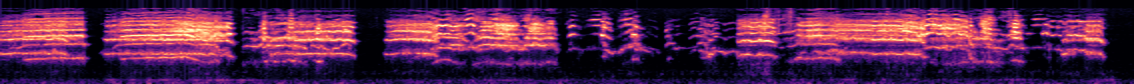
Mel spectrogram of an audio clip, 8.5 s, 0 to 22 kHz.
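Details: Peregrine falcons at the Palace of Culture and Science in Warsaw, Poland, recorded 17 July 2022 at feeding time, supper. Loud harsh wailing screams in long bursts separated by brief pauses, strongly harmonic and grating, with shorter choppy notes mid-clip.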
